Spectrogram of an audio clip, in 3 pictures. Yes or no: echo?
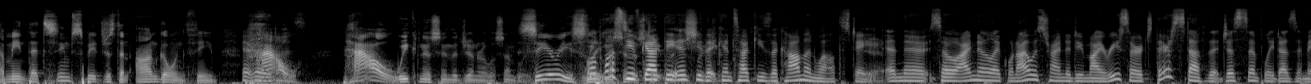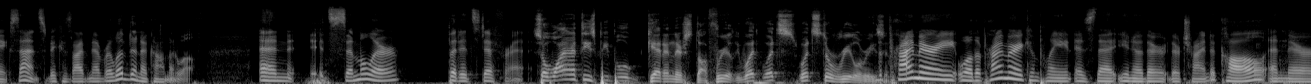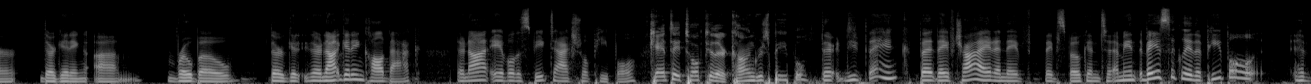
no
